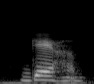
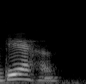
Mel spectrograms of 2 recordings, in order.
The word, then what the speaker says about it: guerra: apenas só sai um som né no caso guerra quando a gente pronuncia de guerra né não não pronuncia o som de um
